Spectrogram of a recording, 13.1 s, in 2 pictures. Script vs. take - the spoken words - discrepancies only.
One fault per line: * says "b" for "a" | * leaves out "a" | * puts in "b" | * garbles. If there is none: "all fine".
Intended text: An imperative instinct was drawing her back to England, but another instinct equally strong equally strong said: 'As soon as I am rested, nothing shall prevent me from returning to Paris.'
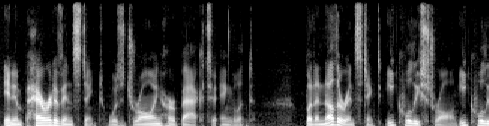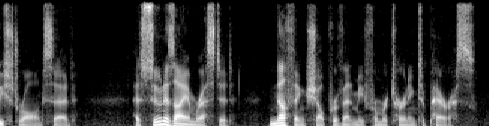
all fine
